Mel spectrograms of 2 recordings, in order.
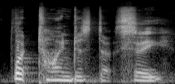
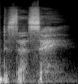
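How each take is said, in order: First: Hushed. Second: Whisper. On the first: Repeats, slower and softer. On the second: Hushed question to viewers. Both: Real, not acted.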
